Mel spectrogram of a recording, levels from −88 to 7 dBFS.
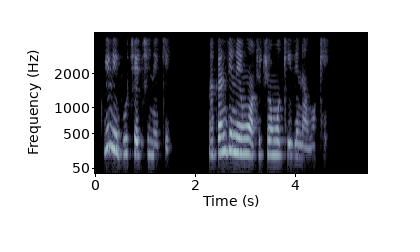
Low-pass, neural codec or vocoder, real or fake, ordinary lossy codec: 3.6 kHz; none; real; none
